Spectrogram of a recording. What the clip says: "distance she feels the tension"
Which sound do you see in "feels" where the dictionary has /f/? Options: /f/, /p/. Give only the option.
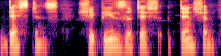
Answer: /p/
